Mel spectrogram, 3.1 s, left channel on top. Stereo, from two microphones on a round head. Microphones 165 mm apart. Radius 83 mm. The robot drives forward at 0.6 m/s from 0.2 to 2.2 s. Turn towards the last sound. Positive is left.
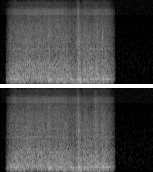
No sound to turn to.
